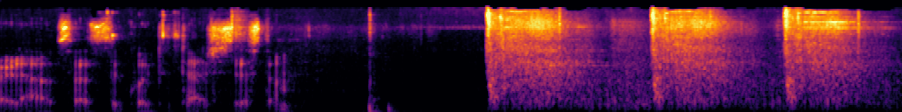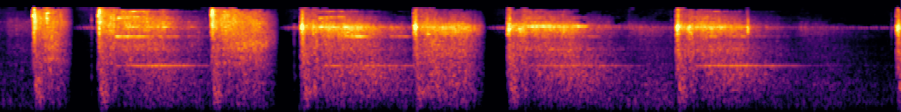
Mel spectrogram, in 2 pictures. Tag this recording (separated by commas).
Speech, outside, rural or natural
